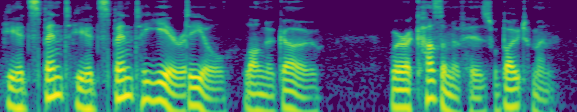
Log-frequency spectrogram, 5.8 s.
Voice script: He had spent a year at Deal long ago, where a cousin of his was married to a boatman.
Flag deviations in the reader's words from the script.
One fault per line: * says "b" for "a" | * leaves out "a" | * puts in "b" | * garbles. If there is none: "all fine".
* puts in "he had spent"
* leaves out "at"
* leaves out "was married to"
